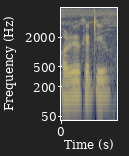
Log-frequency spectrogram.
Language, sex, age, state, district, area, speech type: Assamese, male, 45-60, Assam, Dhemaji, rural, spontaneous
